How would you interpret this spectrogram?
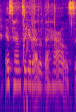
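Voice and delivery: usual speaking voice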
